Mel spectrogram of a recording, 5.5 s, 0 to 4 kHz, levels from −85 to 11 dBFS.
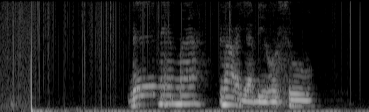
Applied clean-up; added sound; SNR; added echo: none; Crackle; 14 dB; reverberation time 0.3 s.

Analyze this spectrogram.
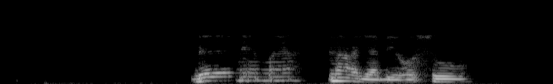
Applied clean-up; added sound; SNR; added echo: neural mask model DeepFilterNet 3.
